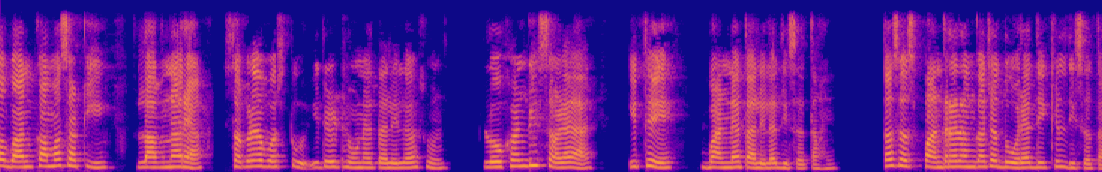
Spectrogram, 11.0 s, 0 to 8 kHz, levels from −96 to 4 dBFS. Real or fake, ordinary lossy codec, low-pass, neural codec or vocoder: fake; none; 7.2 kHz; codec, 16 kHz in and 24 kHz out, 2.2 kbps, FireRedTTS-2 codec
